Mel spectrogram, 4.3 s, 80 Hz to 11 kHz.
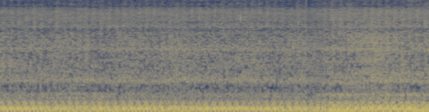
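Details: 2021 Yamaha NMAX 155 scooter idling smoothly and evenly with no misses, knocks or odd noises; it had suddenly refused to start despite a 99% battery, traced to a blown 7.5 A signal fuse.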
